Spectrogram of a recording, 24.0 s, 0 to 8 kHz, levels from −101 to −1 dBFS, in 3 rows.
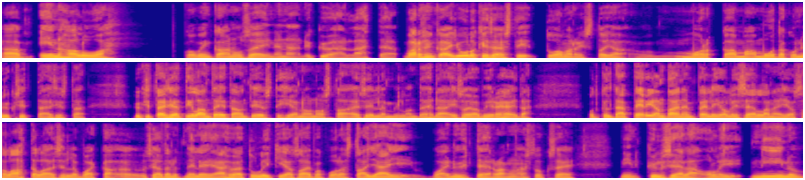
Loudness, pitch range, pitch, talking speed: -22 LUFS, 120-140 Hz, 125 Hz, 130 wpm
